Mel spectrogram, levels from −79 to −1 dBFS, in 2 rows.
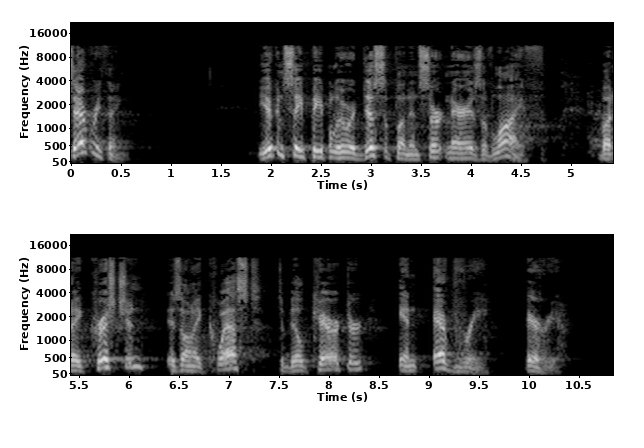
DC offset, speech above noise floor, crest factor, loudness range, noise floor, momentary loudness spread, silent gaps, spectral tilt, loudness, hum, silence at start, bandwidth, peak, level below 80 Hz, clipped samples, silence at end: under 0.1%; over 67 dB; 22 dB; 5 LU; under -90 dBFS; 14 LU; none; -3 dB/octave; -24 LUFS; none; 0 s; 11.5 kHz; -4 dBFS; -68 dBFS; under 0.1%; 0.55 s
